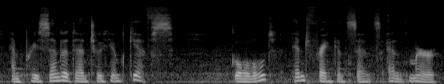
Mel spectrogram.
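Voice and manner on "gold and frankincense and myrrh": ordinary delivery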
